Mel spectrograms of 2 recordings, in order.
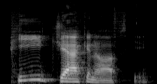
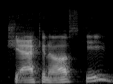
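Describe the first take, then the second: First: The name starts with a separate P sound. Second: The name starts without any P sound. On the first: "I like saying it that way" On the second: "The P is silent"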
